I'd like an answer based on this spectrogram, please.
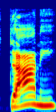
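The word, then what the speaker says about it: Daug Keith: because my name is donnie it's spelled d-a-u-g k-e-i-t-h man last night somebody brought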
